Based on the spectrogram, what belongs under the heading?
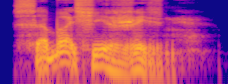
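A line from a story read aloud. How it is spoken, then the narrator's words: Grumbling postman. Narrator (Russian): проворчал почтальон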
